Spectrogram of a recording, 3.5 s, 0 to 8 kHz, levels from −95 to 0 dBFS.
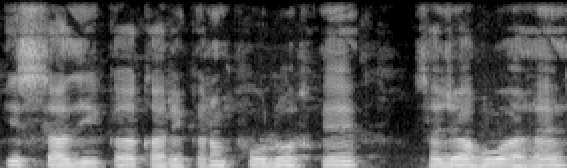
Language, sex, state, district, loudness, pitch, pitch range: Hindi, male, Chhattisgarh, Raipur, -18 LUFS, 160 Hz, 155-170 Hz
